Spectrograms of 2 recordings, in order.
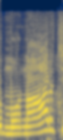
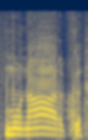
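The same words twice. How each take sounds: First: "मोनार्च" ending in ch as in church; wrong CH ending. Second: "मोनार्क" ending in a hard k; correct K ending. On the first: Teacher warning class off "मोनार्च" with ch. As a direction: say "मोनार्च" with final ch. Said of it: "मोनार्च नहीं पढ़ते हैं". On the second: Teacher correcting the class, "मोनार्क" with k. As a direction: say "मोनार्क" with final k, falling. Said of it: "इसको मोनार्च नहीं पढ़ते हैं". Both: Shown as a demonstration.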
